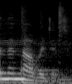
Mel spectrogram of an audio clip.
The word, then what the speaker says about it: ненавидять: українці ненавидять ворогів чи правильний наголос у слові ненавидять на вашу думку Так ненавидять ненавидіти Я думаю що в даному випадку наголос правильно Так це правильна відповідь так мені бал як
